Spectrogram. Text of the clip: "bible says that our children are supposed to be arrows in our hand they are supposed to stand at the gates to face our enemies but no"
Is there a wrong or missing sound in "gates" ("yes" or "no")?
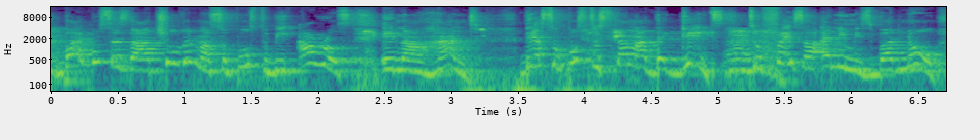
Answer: no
